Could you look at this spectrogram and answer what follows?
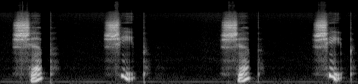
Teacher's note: The first one has a short I sound, the second has a long E sound.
